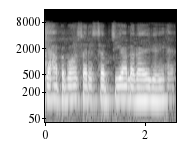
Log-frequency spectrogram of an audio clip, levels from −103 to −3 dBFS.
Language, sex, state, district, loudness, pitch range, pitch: Hindi, male, Jharkhand, Ranchi, -15 LUFS, 130-140 Hz, 135 Hz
